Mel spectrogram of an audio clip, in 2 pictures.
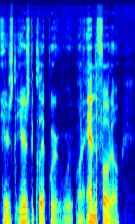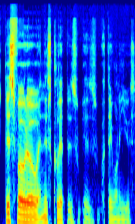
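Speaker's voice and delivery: usual speaking voice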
